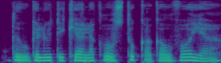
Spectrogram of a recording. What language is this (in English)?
Lithuanian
